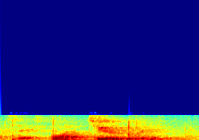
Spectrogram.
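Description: Speech: a man's voice, words indistinct.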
